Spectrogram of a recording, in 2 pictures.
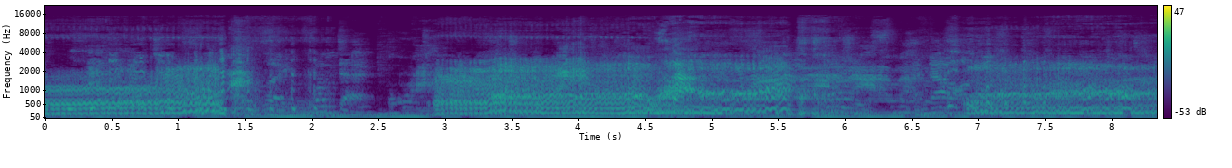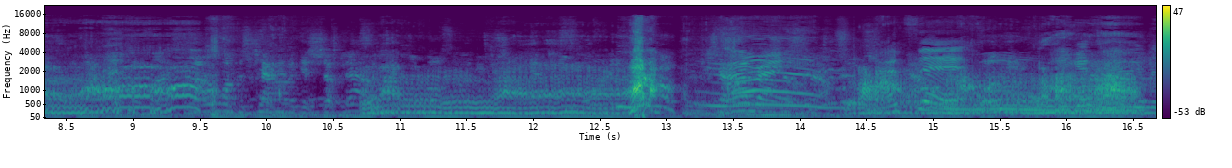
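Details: Moody male Chihuahua pup growling in rough, rumbling bursts, rising into thin whiny yips and whimpers near the end, with people talking throughout.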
